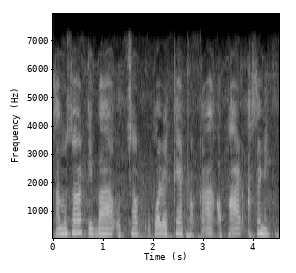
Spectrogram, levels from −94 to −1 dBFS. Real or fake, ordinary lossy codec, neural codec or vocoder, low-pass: fake; none; codec, 44.1 kHz, 3.4 kbps, Pupu-Codec; 7.2 kHz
